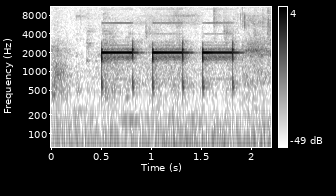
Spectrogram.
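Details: Three steady high-pitched defibrillator prompt beeps about half a second apart, from a veterinary CPR demonstration by an emergency criticalist reviewing how to use a defibrillator to resuscitate a patient.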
